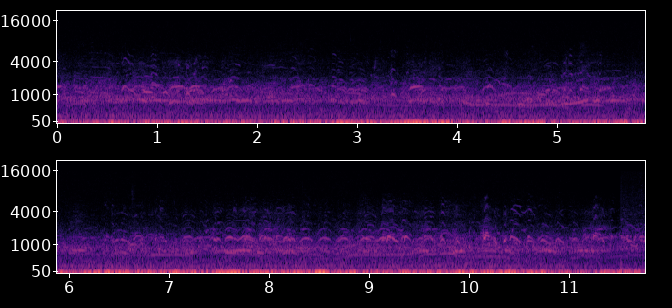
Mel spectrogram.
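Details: Tens of thousands of Snow Geese with Greater White-fronted, Ross's, Canada and Cackling Geese during migration in Grant County, Minnesota. An unbroken wall of honking and high yelping calls, many birds overlapping at once, over a constant wind roar.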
